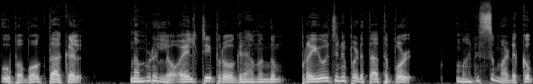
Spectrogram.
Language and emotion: Malayalam, sad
